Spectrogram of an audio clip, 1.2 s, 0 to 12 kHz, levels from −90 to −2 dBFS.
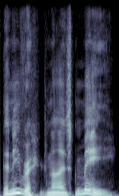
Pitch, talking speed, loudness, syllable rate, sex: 135 Hz, 200 wpm, -18 LUFS, 6.1 syllables/s, male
